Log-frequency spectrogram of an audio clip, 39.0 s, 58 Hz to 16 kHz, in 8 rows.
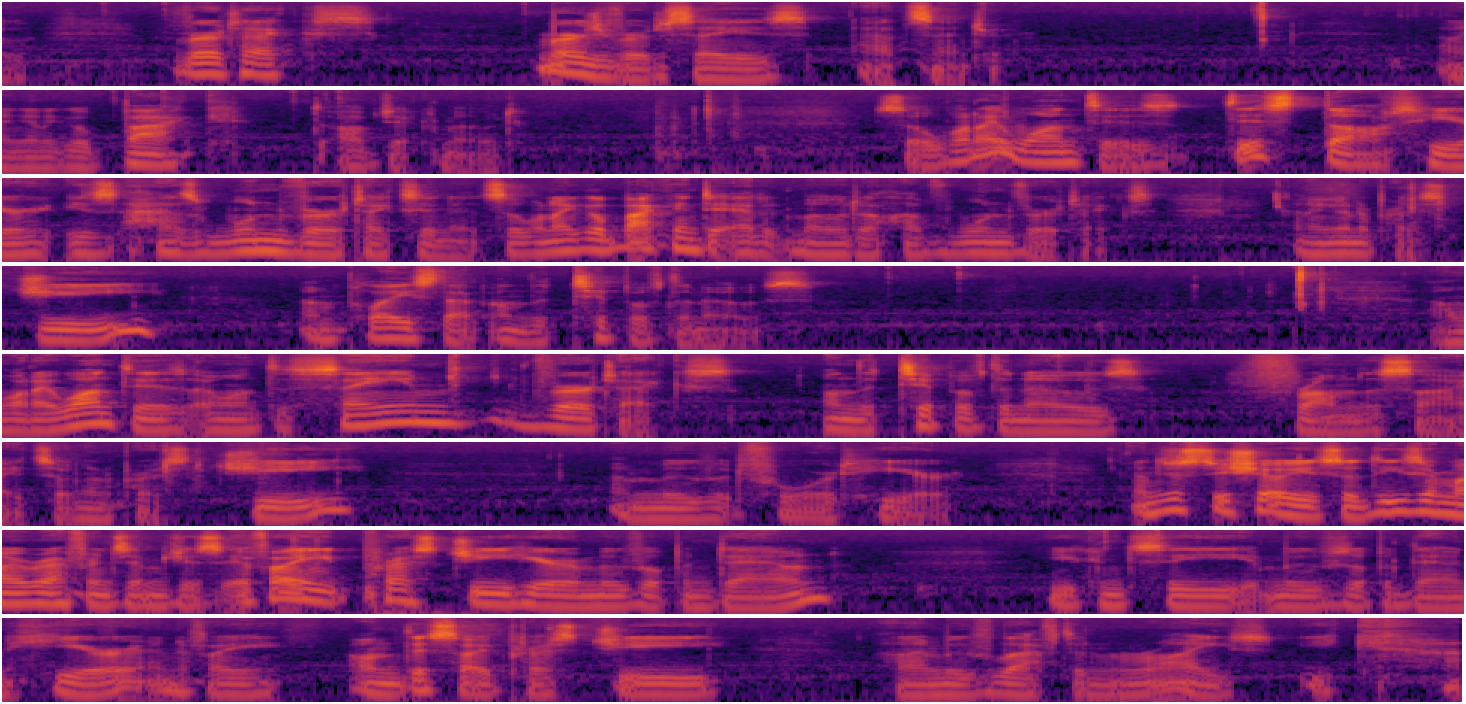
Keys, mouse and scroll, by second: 3.3 click, 7.2 KP_1, 7.9 scroll up 1, 14.4 g, 19.3 scroll up 1, 21.3 shift+middle click, 25.0 g.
